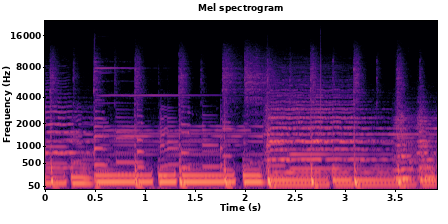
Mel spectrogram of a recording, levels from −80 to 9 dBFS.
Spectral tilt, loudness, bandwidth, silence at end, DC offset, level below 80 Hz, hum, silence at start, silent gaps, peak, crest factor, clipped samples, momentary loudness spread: -7.5 dB/octave; -19 LUFS; 10.5 kHz; 0 s; under 0.1%; -30 dBFS; none; 0 s; none; -4 dBFS; 14 dB; under 0.1%; 3 LU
